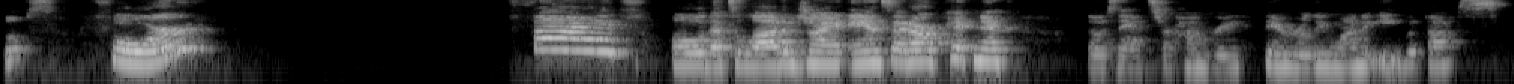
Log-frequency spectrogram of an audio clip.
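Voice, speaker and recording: A woman hosting a storytime for young children, talking in an animated, encouraging, playfully exaggerated way, recorded in a living room. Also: a little high, takes it slowly, long pauses. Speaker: children's storytime host at a public library. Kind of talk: children's storytime, rhymes and counting. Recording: roomy, echoing home recording.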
